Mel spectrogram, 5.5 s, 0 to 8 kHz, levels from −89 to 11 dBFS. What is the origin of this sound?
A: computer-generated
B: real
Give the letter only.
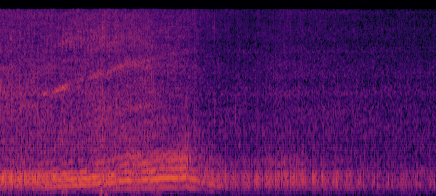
A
